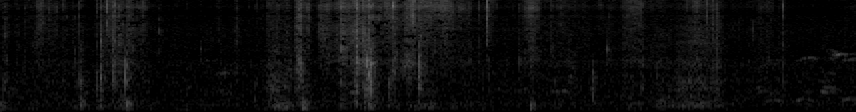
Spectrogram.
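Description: Faint paper rustles and soft taps as the pages of a notebook are leafed through and turned, in a few short bursts.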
